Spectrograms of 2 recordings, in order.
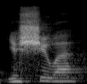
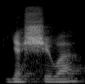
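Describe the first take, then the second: First: Yeshua called out loudly with the room; loud call-and-response Yeshua; congregation call. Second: Yeshua said as YESH-oo-ah; Hebrew name. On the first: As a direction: lead the crowd in saying Yeshua. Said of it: "Everybody say that together". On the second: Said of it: "In the Hebrew, it would have been". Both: Shown as a demonstration.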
